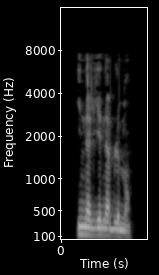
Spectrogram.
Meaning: inalienably
- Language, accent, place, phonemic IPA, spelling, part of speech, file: French, France, Lyon, /i.na.lje.na.blə.mɑ̃/, inaliénablement, adverb, LL-Q150 (fra)-inaliénablement.wav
